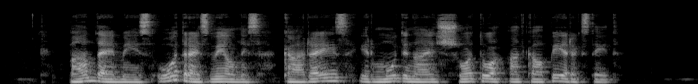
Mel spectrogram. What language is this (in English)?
Latvian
